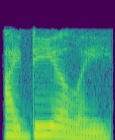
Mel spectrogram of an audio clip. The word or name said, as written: ideally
